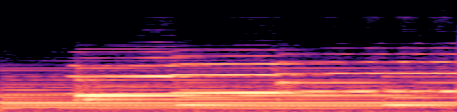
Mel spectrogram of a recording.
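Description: Concert flute and Steinway grand piano playing classical music together. The flute holds a note, then comes in louder on a new note about half a second in and moves up through a line of held notes over the piano.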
